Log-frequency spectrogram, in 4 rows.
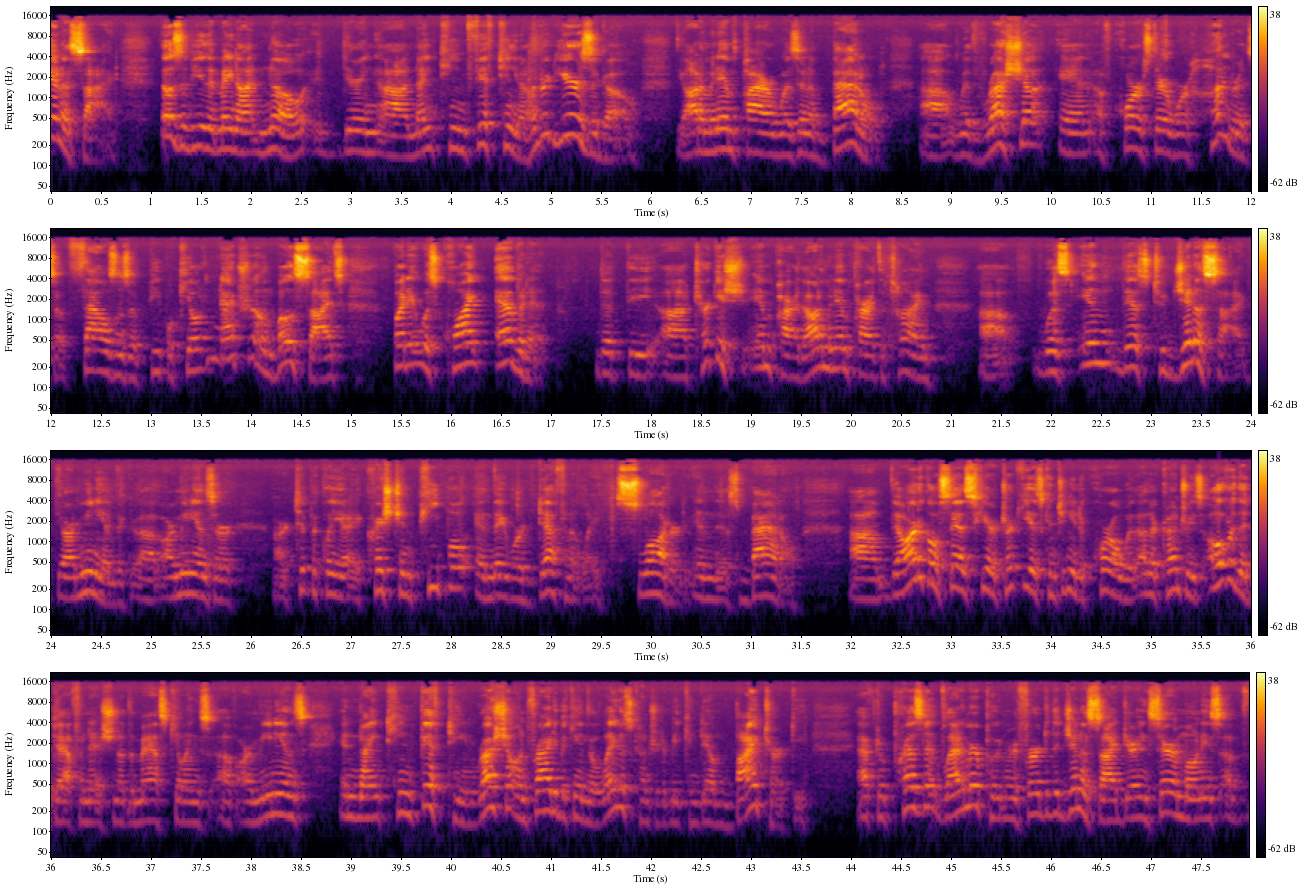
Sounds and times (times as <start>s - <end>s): Speech: 0.0s - 47.9s.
